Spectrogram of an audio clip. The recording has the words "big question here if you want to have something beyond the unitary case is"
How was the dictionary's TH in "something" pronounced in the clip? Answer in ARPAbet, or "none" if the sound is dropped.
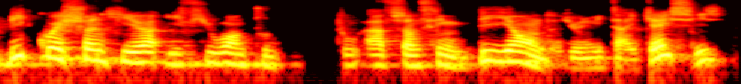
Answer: TH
